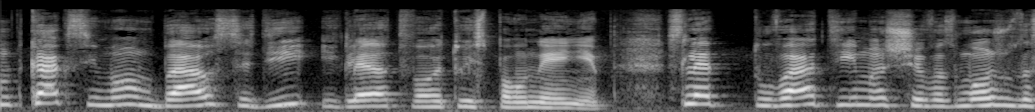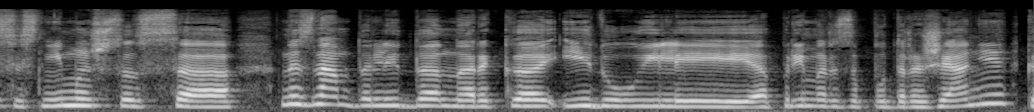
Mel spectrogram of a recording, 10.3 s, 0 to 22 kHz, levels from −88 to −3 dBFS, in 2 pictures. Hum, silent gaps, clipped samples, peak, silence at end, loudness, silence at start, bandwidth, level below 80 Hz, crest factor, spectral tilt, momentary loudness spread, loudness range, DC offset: none; none; under 0.1%; -2 dBFS; 0 s; -20 LUFS; 0 s; 15.5 kHz; -58 dBFS; 18 dB; -3 dB/octave; 8 LU; 2 LU; under 0.1%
